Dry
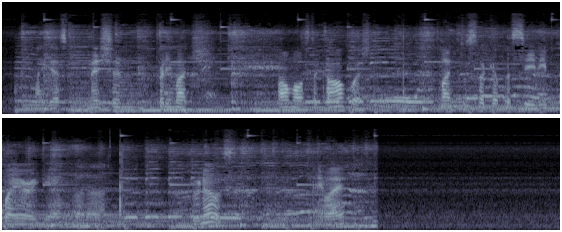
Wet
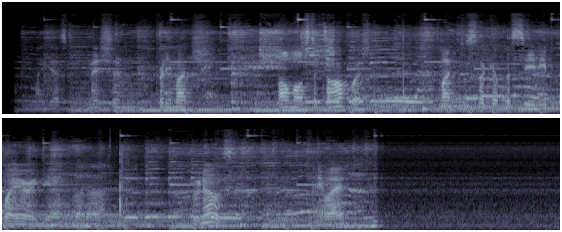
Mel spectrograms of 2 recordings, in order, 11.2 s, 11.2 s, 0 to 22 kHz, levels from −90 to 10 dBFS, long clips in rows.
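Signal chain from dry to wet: fade-in on the opening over 2.20 s; 2.57–3.32 s: resonant high shelf 2.3 kHz +11.5 dB, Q 3; flutter echo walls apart 11.4 m, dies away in 0.26 s; trim +1.5 dB

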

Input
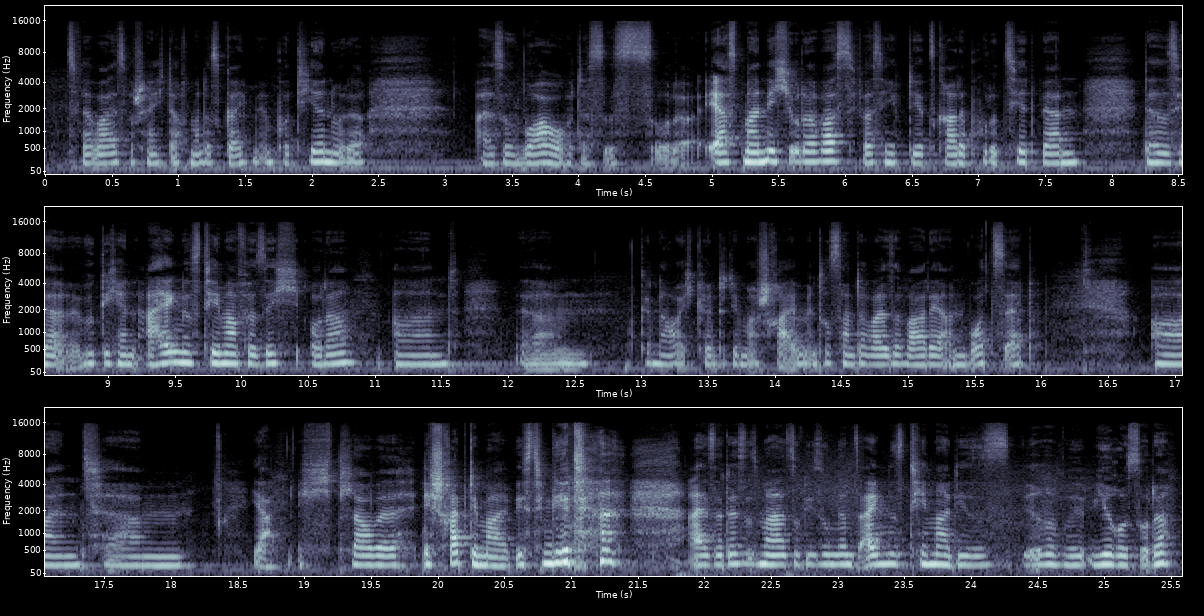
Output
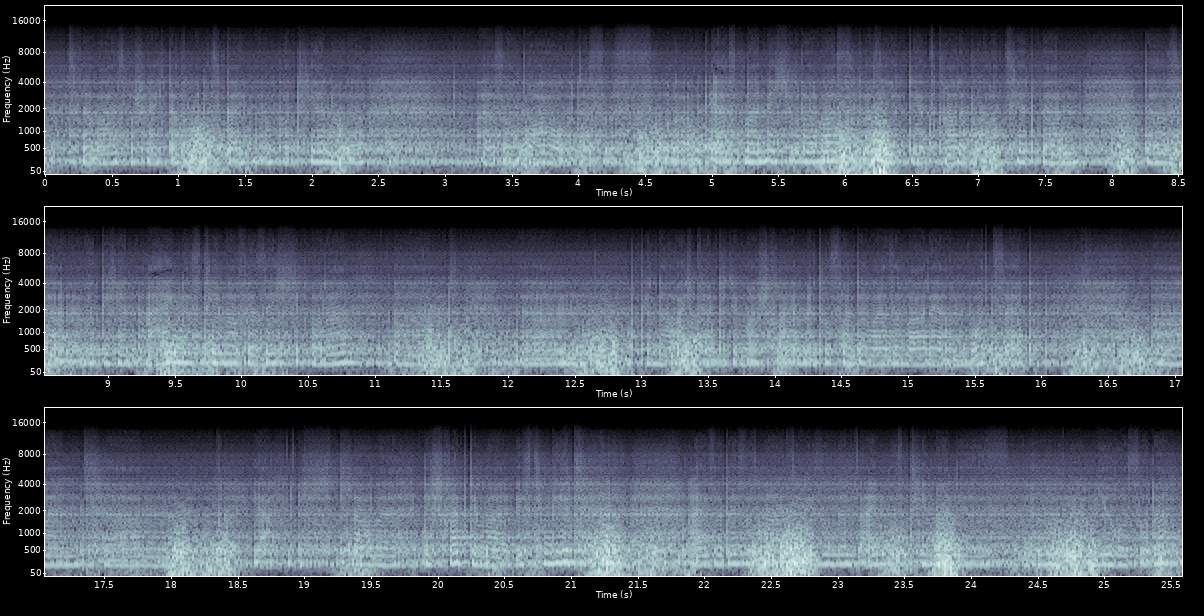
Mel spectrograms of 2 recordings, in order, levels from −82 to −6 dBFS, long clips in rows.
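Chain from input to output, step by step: spectral levelling over time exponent 0.2; wind noise 600 Hz -17 dBFS; distance through air 59 m; trim -7.5 dB

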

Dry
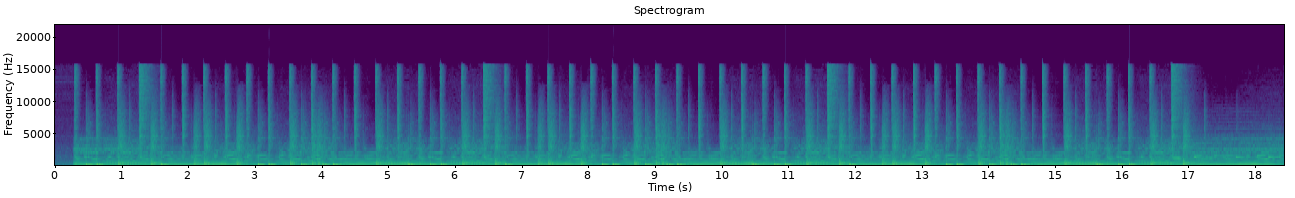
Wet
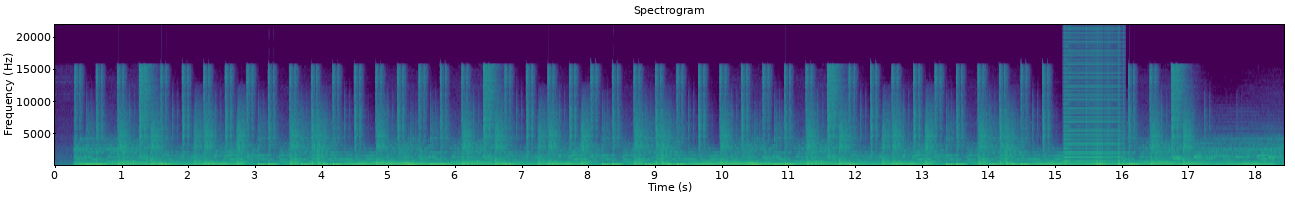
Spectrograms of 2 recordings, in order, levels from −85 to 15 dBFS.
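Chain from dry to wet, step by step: 15.11–15.98 s: sorted samples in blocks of 64 samples; delay 72 ms -4.5 dB

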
